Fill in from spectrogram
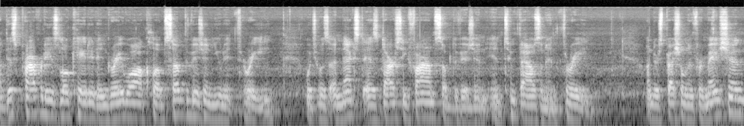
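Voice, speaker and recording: A man's voice: mid-range voice, gravelly, darkish tone. An American man, a planning staffer, reading a formal staff report aloud at a public meeting. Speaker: city planning staff member. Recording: echoey room with faint noise.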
